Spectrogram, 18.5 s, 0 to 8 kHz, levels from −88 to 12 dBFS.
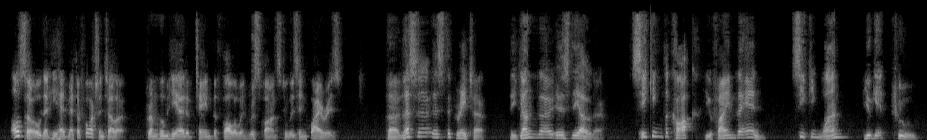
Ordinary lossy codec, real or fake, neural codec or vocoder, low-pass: AAC, 32 kbps; fake; codec, 16 kHz, 1.1 kbps, Voila-Tokenizer; 7.2 kHz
